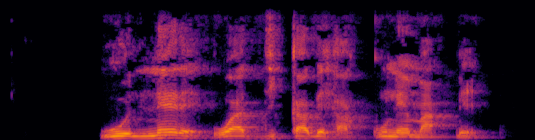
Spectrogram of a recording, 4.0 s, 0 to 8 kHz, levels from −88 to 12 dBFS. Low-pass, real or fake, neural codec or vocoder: 7.2 kHz; real; none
